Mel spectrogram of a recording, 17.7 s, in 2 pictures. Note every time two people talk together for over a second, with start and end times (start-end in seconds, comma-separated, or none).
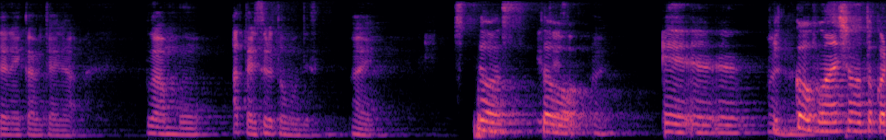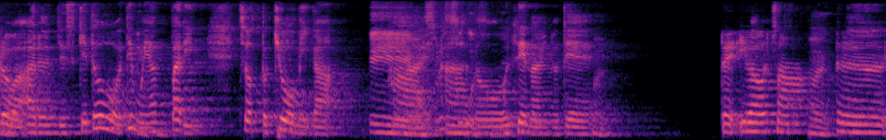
12.7-14.0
